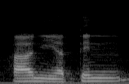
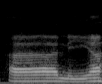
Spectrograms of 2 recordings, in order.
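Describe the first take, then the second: First: آنیتن read with the full tanween ending, tin; the mistaken tanween reading of آنیتن; wrong reading. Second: At the pause say آنیہ ending in a breathy h, no tin; correct pause reading. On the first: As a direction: pronounce آنیتن sounding the final tin, the way not to read it at a pause. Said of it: "آنیتن نہیں پڑھیں گے". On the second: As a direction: stop on آنیہ the proper way, ending in h. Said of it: "ایسے پڑھنا ہے". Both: Shown as a demonstration.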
